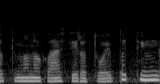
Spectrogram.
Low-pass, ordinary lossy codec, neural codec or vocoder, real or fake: 5.4 kHz; Opus, 24 kbps; none; real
